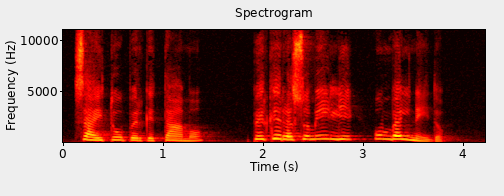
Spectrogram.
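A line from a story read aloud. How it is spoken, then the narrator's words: Sudden ecstatic exclamation. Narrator (Italian): esclamò a un tratto con estasi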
